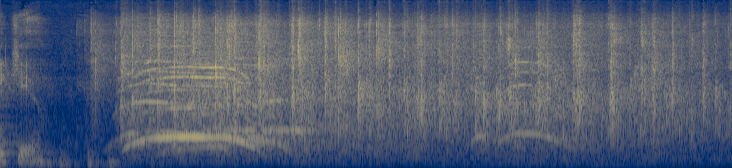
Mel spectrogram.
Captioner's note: cheering and clapping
